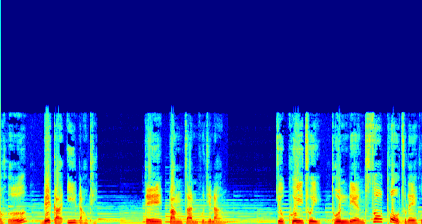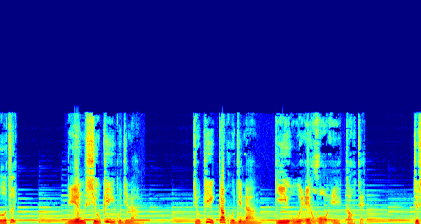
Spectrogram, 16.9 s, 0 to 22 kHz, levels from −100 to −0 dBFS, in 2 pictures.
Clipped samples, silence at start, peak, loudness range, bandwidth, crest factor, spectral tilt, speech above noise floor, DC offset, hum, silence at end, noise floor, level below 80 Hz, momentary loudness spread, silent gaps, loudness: under 0.1%; 0 s; 0 dBFS; 5 LU; 11.5 kHz; 14 dB; -6 dB/octave; 23 dB; under 0.1%; none; 0 s; -36 dBFS; -50 dBFS; 19 LU; none; -13 LUFS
